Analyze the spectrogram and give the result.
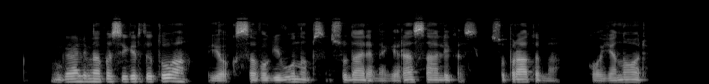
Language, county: Lithuanian, Kaunas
